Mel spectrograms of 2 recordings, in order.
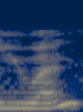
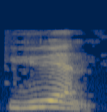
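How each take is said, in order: First: Yuan as "yoo-wan", with an open "a", rising; wrong Yuan. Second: Yuan as "yü-en", falling at the end; correct Yuan. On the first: Teacher showing the reading to avoid, wrong-pronunciation demo. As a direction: say Yuan with plain "oo" and "an". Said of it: "Bukan Yuan". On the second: Teacher modelling the proper reading, pronunciation demo. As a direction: glide Yuan from rounded ü into "en". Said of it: "itu bacanya menjadi". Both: Shown as a demonstration.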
